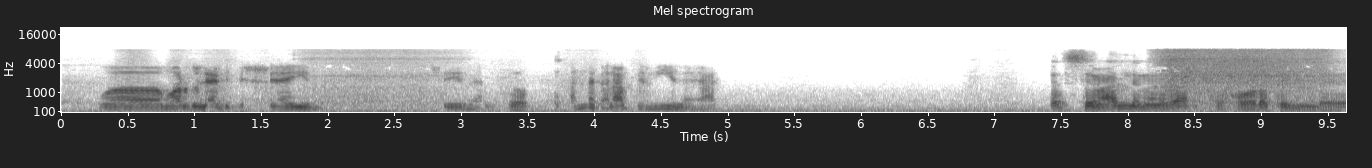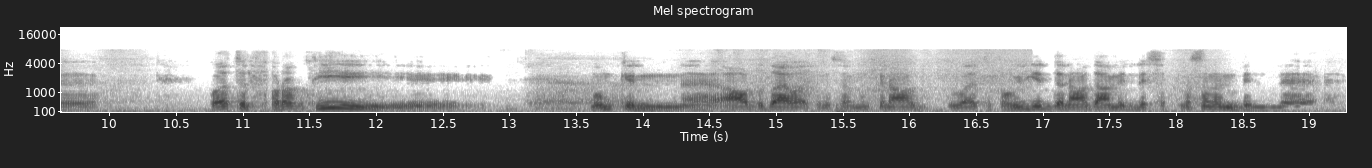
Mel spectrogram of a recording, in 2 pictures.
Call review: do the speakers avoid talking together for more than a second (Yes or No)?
Yes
